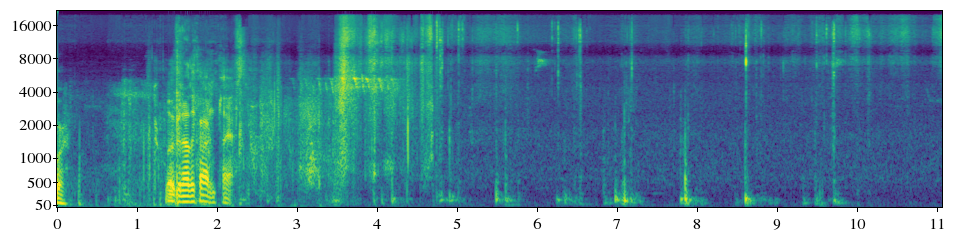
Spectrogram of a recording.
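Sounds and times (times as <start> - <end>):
soft footsteps outdoors: 0.0 - 11.0.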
